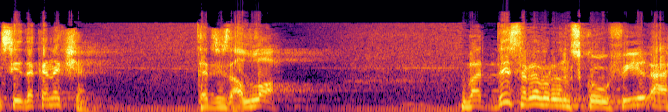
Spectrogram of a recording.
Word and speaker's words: Allah: If it's A-L-A-H, is Allah.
